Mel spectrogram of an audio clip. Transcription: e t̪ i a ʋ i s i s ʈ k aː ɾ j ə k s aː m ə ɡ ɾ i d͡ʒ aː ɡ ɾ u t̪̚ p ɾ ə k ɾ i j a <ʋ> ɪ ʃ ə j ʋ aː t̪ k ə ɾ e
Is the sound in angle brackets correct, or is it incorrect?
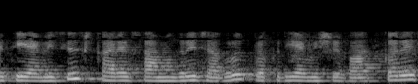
correct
